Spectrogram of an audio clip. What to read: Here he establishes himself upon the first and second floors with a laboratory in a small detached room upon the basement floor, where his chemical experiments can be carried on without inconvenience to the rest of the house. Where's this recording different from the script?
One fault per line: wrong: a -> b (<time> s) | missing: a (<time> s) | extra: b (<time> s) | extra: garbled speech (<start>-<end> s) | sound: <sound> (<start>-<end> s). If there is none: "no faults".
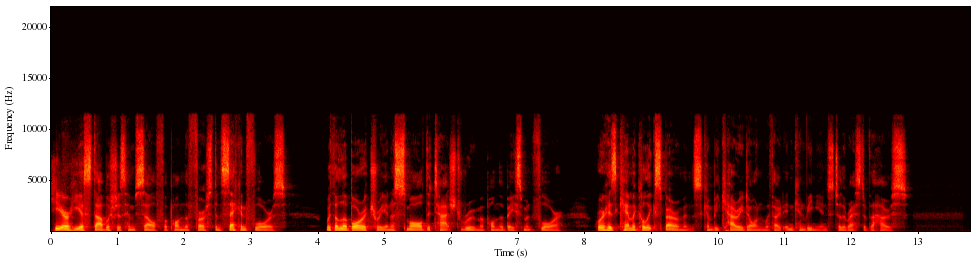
no faults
